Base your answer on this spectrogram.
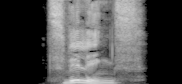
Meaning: genitive singular of Zwilling
- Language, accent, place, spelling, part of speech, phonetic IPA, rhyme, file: German, Germany, Berlin, Zwillings, noun, [ˈt͡svɪlɪŋs], -ɪlɪŋs, De-Zwillings.ogg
